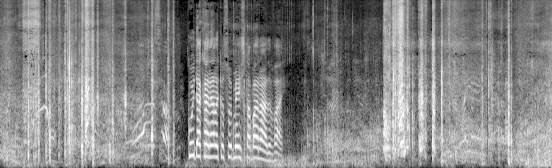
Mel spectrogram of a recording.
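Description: Skateboard wheels roll and scrape on concrete.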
